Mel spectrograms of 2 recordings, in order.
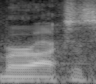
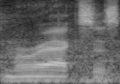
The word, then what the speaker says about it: Maraxis: Uh Maraxis, although I'm sure there's probably somebody who's like, "Actually, it is pronounced Marxis." And I'll be like, "Fuck you. It's Maraxis. Get out of here."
